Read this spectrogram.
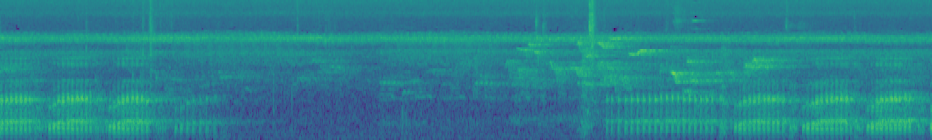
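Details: Mantled guereza, also called black and white colobus, in Ethiopian cloud forest: bursts of pulsed, throaty roaring at about two pulses per second open and close the clip, with a quieter gap of forest background between.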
